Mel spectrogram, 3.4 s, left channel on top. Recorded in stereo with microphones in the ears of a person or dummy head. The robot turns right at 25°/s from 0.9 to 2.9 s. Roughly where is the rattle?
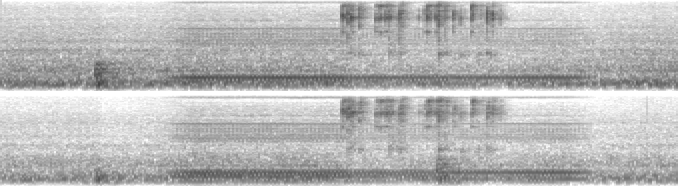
Centre.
